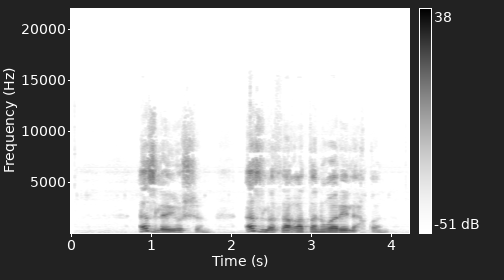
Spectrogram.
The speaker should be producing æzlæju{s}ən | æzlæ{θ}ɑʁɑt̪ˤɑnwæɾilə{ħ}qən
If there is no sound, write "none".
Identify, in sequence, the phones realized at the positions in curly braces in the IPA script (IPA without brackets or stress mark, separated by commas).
ʃ, θ, ħ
